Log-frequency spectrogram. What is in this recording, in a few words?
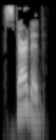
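"started", British English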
